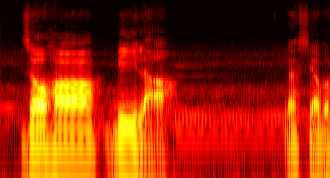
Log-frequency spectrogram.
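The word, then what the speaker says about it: Zoar: Those other cities, let me go again for pronunciations. Admah, Zebohim, and Zohar, Bela. Zohar, Bela, that's 1 city.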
